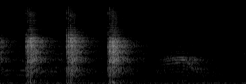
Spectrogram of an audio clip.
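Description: A man laughing breathily into a microphone: a run of short wheezy exhalations, about two or three a second, ending in a faint voiced sound.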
